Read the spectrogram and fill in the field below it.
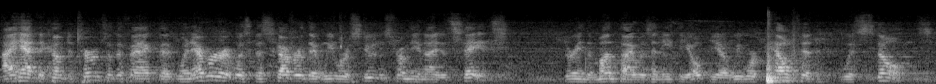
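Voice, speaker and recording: A man with an American accent at a fairly quick pace, medium in pitch with ordinary pitch variation, amid audible room echo and noticeable background noise. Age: 60s. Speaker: professor and peace activist. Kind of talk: public speech.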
